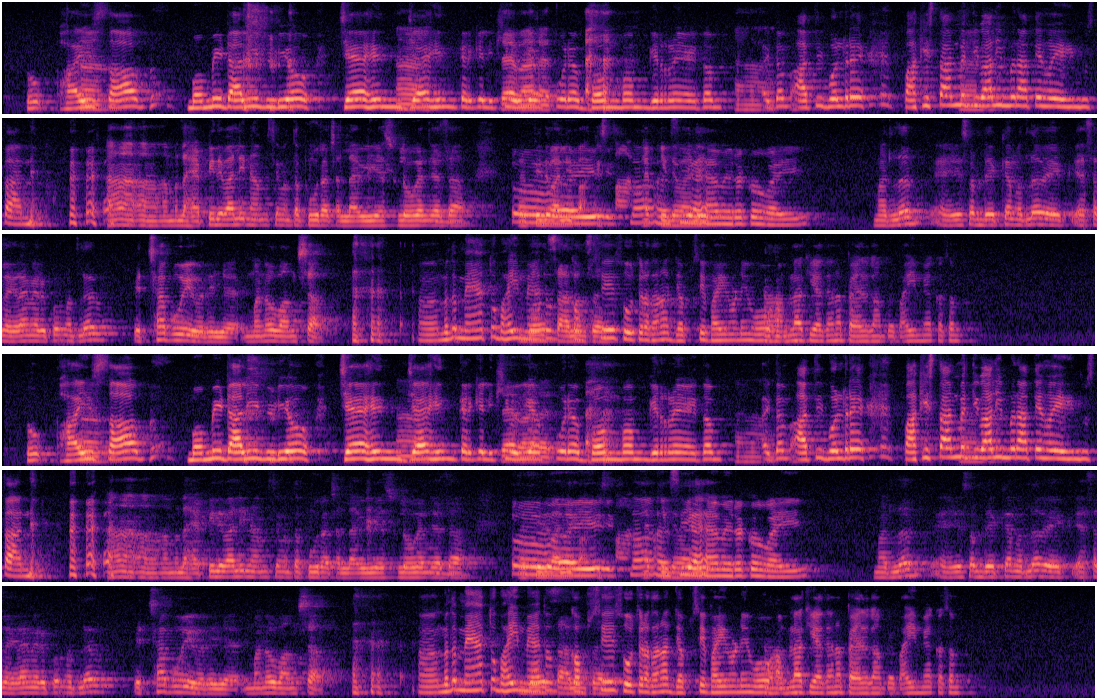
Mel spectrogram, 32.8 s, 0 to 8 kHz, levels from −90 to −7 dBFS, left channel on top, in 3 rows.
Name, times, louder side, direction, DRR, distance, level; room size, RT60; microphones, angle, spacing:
voice 1, 0.2-7.2 7.6-11.4 11.6-12.1 15.3-15.5 16.0-19.0 26.1-31.5, right 2 dB, 35° right, 9 dB, 1.3 m, -26 dB
voice 2, 5.0-5.5 5.8-6.1 7.3-7.7 9.6-9.8 12.0-15.8 16.1-18.0 19.7-22.9 23.2-25.1 25.4-25.7 27.1-27.9 29.5-29.8, left 1 dB, 50° left, 7 dB, 1.5 m, -31 dB
30.0 x 12.0 x 8.4 m, 0.82 s
head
